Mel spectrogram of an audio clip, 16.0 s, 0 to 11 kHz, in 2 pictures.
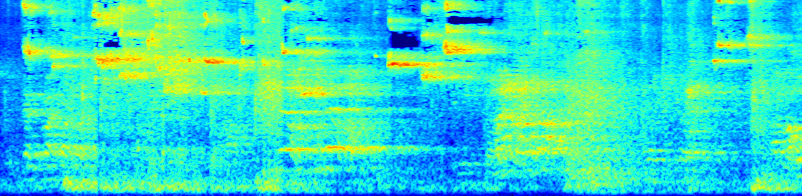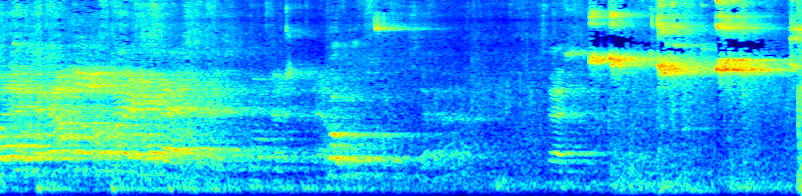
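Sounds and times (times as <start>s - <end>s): basketball bouncing on wooden floor: 0.6s - 3.0s
players shouting: 2.0s - 4.2s, 7.7s - 10.3s.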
